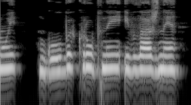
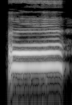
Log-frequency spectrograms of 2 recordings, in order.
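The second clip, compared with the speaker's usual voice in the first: long drawn-out "э", higher and louder; drawn-out stunned "eh"; 4 semitones higher, 7 dB louder than usual. A narrator's reading. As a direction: stretch the "э" slowly, taken aback. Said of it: "протянула". (протяжное ошарашенное «э»)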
